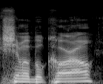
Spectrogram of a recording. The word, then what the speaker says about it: Shimabukuro: This is Jake Shimabukuro.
